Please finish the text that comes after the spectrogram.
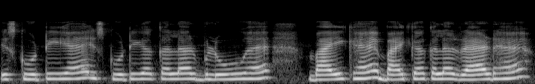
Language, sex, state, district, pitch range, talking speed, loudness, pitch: Hindi, female, Bihar, Katihar, 235-265 Hz, 170 wpm, -15 LUFS, 255 Hz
